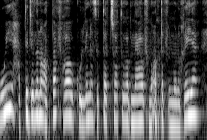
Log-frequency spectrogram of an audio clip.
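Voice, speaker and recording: A woman's somewhat breathy, fairly high voice in an Egyptian accent, at a fairly quick pace with fairly even intonation. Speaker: cooking video host. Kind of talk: cooking tutorial.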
